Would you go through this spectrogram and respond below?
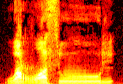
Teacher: So the ra is mufakham, as you can see, but the sin is muraqqaq.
